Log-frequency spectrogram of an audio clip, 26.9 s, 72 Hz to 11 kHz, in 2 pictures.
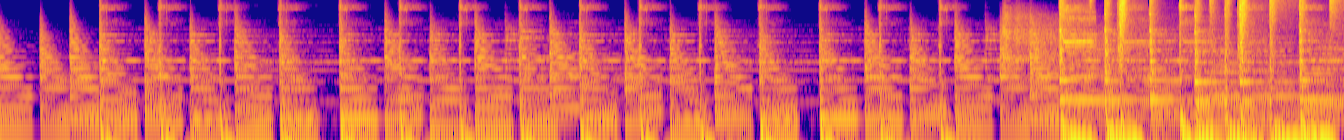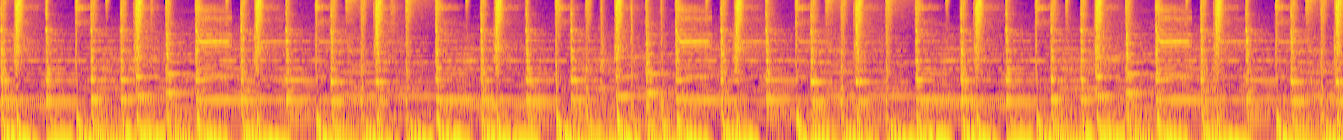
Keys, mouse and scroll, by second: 0.0-1.0 scroll down 1, 1.5-2.2 scroll up 1, 2.3 ctrl+z, 6.1 click, 6.7-7.6 scroll down 1, 8.3 click, 8.6-9.0 scroll up 1, 9.8 click, 10.0 scroll down 1, 10.7 scroll up 1, 12.1 click, 12.3-12.9 scroll down 1, 13.1 click, 13.7 scroll up 1, 13.9 click, 14.9 scroll down 1, 16.1 ctrl+click, 16.9 click, 17.1 scroll up 1, 17.7 click, 17.8-18.2 scroll down 1, 20.1 scroll up 1, 22.0 click, 24.0 click, 24.1 ctrl+z, 24.4 scroll down 1, 26.1 click, 26.2-26.8 scroll up 1, 26.8 click.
